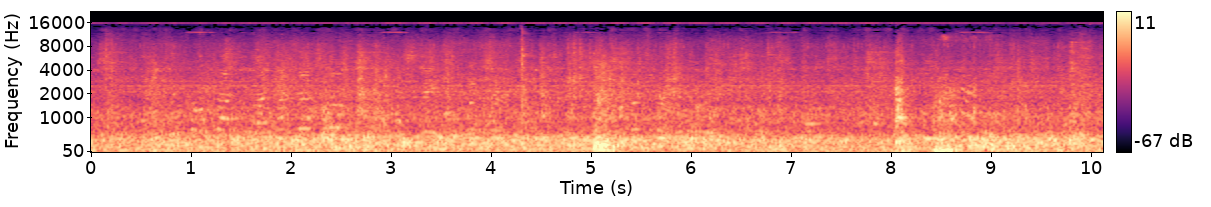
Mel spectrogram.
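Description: Bowling alley din: the steady low rumble of bowling balls rolling down the wooden lanes, with sharp knocks about five and eight seconds in.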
